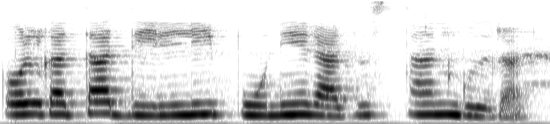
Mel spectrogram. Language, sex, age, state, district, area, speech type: Bengali, female, 18-30, West Bengal, Uttar Dinajpur, urban, spontaneous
